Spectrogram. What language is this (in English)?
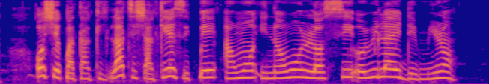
Yoruba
